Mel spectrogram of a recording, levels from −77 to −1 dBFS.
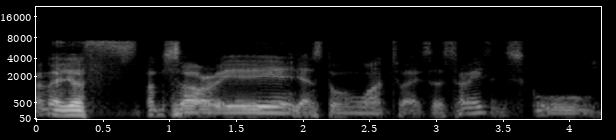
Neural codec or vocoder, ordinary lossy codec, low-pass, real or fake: codec, 24 kHz, 0.9 kbps, WavTokenizer, medium music audio release; none; 7.2 kHz; fake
